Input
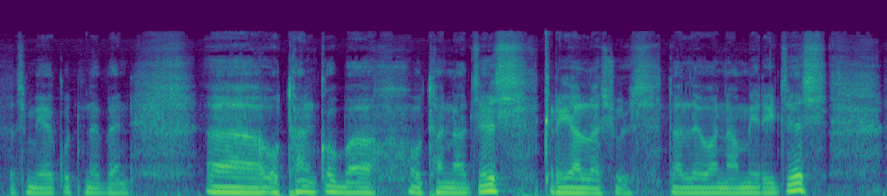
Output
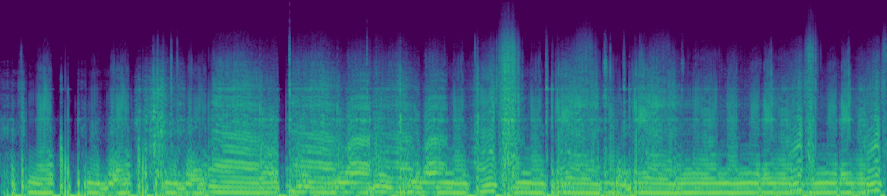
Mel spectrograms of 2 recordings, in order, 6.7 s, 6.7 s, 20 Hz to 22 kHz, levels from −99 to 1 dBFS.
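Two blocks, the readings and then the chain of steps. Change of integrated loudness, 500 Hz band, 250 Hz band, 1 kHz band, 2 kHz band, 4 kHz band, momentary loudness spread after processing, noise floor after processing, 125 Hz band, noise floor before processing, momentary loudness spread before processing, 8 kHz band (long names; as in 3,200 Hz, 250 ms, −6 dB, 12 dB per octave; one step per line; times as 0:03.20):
+6.5 dB, +8.0 dB, +9.5 dB, +7.5 dB, +3.0 dB, −0.5 dB, 2 LU, −22 dBFS, +4.5 dB, −51 dBFS, 11 LU, +0.5 dB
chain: adaptive Wiener filter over 41 samples
harmonic generator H 3 −10 dB, 4 −13 dB, 8 −14 dB, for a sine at −10.5 dBFS
volume swells 144 ms
pitch vibrato 5.7 Hz 9.7 cents
hollow resonant body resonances 1,800/3,400 Hz, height 7 dB
soft clipping −22.5 dBFS, distortion −14 dB
harmonic and percussive parts rebalanced harmonic +8 dB
high-frequency loss of the air 120 metres
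on a send: repeating echo 581 ms, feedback 17%, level −6 dB
on the sum: envelope flattener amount 100%
level −2 dB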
